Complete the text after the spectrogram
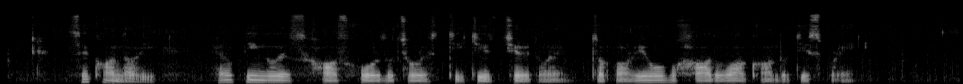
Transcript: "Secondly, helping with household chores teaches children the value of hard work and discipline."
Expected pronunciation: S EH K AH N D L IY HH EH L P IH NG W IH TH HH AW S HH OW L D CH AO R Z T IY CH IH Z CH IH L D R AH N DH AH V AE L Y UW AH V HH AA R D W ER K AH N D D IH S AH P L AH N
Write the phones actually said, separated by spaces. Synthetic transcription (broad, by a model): S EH K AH N D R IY HH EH L P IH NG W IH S HH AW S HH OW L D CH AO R S T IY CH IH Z CH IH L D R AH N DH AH B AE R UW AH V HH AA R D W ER K AH N D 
